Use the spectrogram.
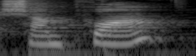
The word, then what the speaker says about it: shampooing: so Shampoo ing but it's pronounced like "champwan" or something to that effect and it means two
